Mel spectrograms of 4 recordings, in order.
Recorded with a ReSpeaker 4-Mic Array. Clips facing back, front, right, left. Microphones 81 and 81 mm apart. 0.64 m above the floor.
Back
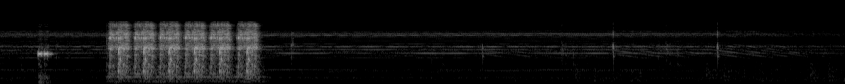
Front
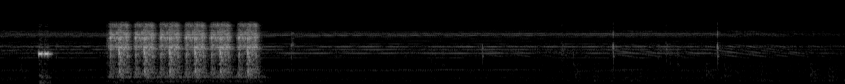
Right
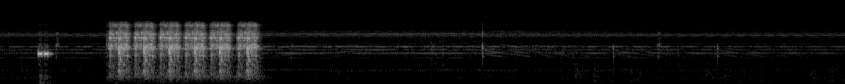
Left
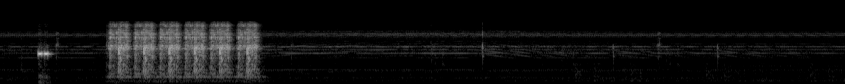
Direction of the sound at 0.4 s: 165° left.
